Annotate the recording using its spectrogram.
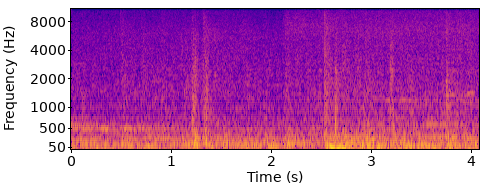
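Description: Low rumbling drone from a dramatic soundtrack, with a few sharp hits and a deep boom about two and a half seconds in, followed by a faint held tone.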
